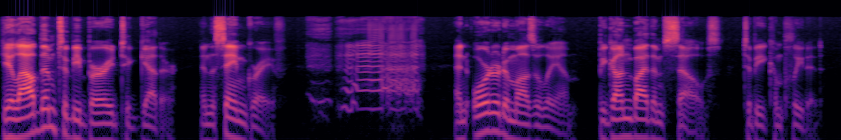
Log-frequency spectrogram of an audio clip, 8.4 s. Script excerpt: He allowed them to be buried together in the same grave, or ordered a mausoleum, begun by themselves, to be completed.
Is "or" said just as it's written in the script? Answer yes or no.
no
